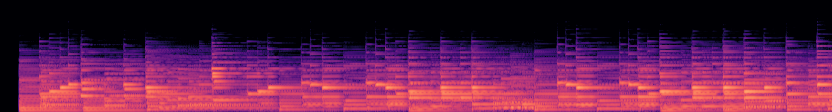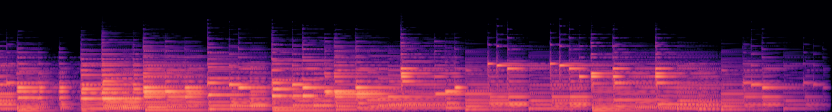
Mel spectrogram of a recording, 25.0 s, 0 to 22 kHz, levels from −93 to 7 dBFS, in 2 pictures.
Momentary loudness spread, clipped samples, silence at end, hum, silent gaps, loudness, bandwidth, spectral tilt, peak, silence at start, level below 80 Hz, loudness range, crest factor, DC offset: 9 LU; under 0.1%; 0.1 s; none; none; -19 LUFS; 6.6 kHz; -9 dB/octave; -2 dBFS; 0.3 s; -38 dBFS; 4 LU; 18 dB; under 0.1%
